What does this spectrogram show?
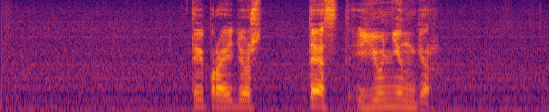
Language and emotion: Russian, neutral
